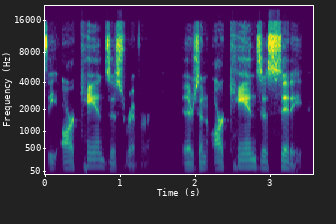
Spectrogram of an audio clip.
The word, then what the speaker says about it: Arkansas River: Kansas it's not the Arkansas River it's the Arkansas River there's an Arkansas city it's very real it is pronounced our Kansas in this state that'll you'll you'll win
